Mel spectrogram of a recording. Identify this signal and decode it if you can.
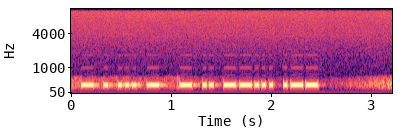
Morse code, heard as a keyed tone, about 32 wpm, 340 Hz. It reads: TEST TI7W
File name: contests / 2019-cw-wpx-kt5j-k5pi- -2330 0-11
